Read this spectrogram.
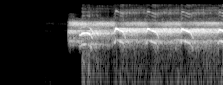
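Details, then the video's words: Collared Kingfisher (Todiramphus chloris) giving a harsh, grating screech held for about a second, with slight wavering in pitch. "白領翡翠/Collared Kingfisher"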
